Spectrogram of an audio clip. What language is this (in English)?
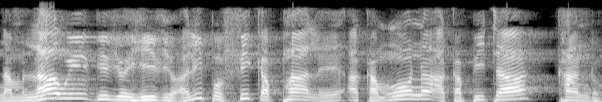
Swahili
